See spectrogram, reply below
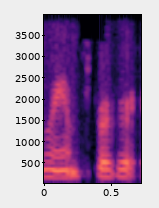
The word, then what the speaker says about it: Ramsperger: All of my social media handles are at Kathy Ramsberger. That's Kathy with a K, A-T-H-Y, and Ramsberger is spelled R-A-M-S-P-E-R-G-E-R. There's no B in my name.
